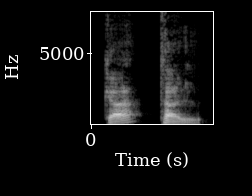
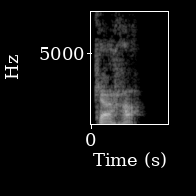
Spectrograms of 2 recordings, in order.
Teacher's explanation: le aleph n'est plus prononcé, il y a un amuissement, il est devenu quiescent, et donc à ce moment-là, on va rester en syllabe ouverte et on va mettre kara.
